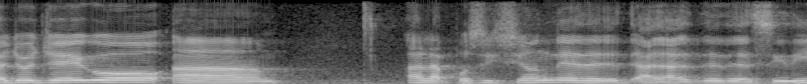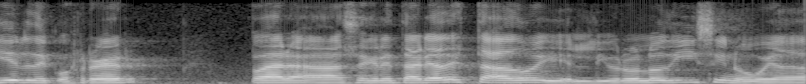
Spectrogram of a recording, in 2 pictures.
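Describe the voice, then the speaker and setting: A middle-aged woman from Puerto Rico with a Puerto Rican Spanish accent, speaking at a panel forum. She tells her story in an earnest, reflective way and often restarts her sentences. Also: fairly low pitch. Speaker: panel speaker, former elected official. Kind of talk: personal speech at a panel forum.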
